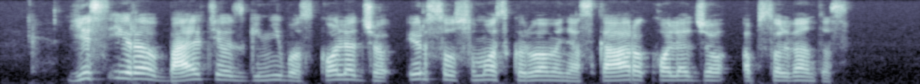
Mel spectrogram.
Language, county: Lithuanian, Telšiai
